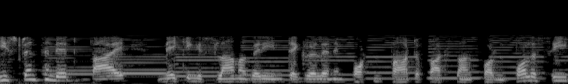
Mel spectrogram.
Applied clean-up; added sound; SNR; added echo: classical method Wiener filter.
